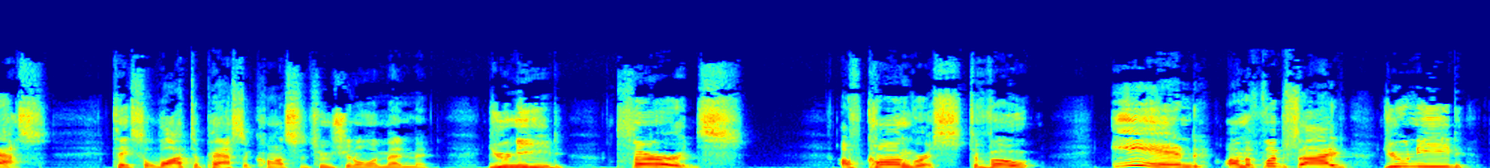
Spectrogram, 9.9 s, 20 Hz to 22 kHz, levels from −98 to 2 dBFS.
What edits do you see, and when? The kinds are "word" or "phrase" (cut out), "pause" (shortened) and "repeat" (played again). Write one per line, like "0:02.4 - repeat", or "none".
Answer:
0:04.1 - word
0:08.1 - pause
